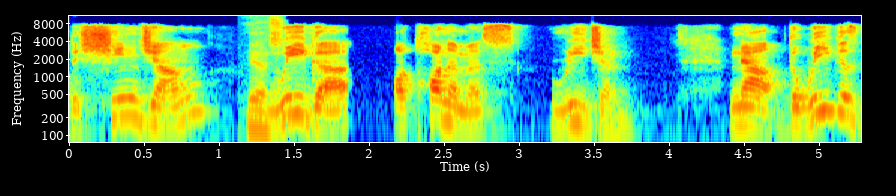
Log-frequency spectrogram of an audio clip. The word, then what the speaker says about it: Uyghur: So in my language, you would say Uyghur, Uyghur. but in the Western English, they normally say Uyghur.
